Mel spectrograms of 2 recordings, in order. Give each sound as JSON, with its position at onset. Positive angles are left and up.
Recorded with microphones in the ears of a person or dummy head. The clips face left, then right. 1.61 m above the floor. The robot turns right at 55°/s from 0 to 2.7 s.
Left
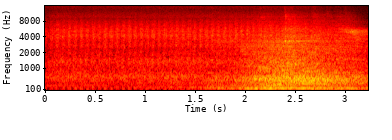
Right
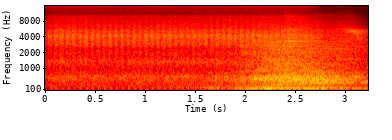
{"t": 1.6, "sound": "a sliding door", "azimuth_deg": -35, "distance_m": 3.5}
